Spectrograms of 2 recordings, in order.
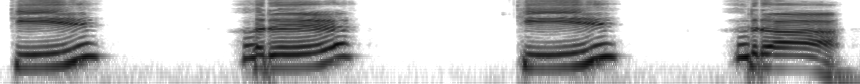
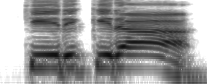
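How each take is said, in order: First: "कि-र-कि-रा" very slowly, syllables apart; sounding out slowly. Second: Said in the usual way. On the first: Shown as a demonstration. Teacher showing children how to sound out a word. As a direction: sound out "कि-र-कि-रा" piece by piece. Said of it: "एक एक अक्षर का उच्चारण करके". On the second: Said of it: "तो मिलके बन जाएगा".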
